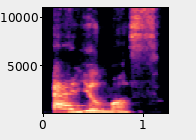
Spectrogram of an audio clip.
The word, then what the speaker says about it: Eryılmaz: bingham how do you say your last name adilmas arias yes so you can reach her at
